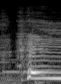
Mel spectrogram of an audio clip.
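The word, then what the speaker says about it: 黑: Hey you. As you can probably tell, hey is pronounced hey. Uh hey is the Chinese for black.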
